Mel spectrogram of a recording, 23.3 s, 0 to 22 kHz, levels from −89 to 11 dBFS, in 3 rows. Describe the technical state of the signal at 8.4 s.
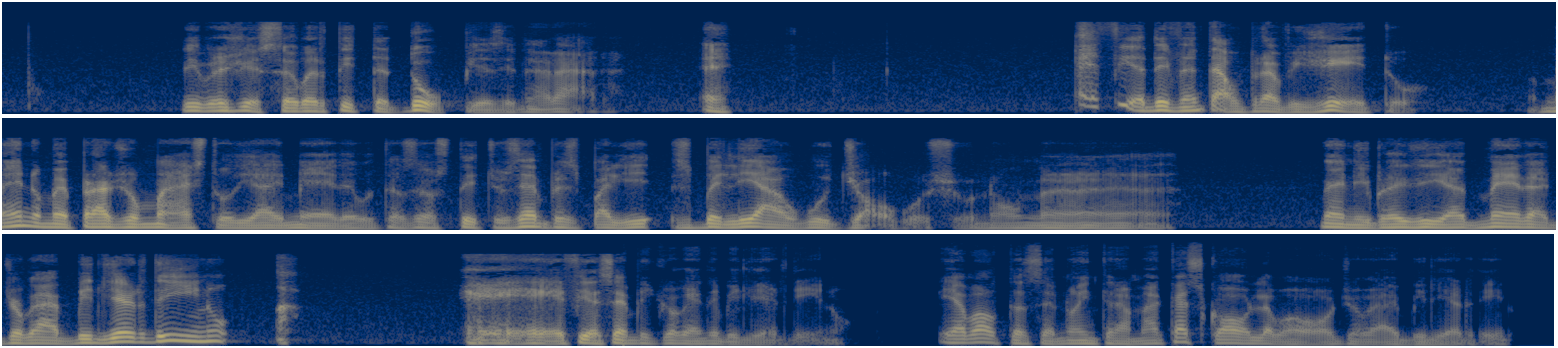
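At 8.4 s the speech sits inside a stretch from 0.0 s to 18.65 s where the band stops at 10.5 kHz, with a noise floor roughly 40 dB down and a level offset of about 5 dB. This likely reflects an input switched to a poorer device, which gives way without a gap just before "gioghendi a billiardinu".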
